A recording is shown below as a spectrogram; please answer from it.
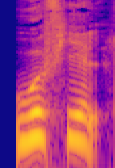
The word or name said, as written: urfjeld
